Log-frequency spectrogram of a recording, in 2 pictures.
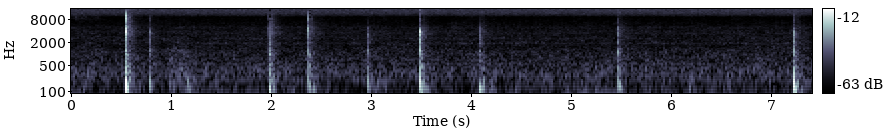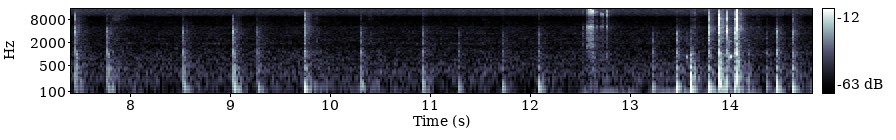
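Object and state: LCD monitor screen tapped with nails.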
